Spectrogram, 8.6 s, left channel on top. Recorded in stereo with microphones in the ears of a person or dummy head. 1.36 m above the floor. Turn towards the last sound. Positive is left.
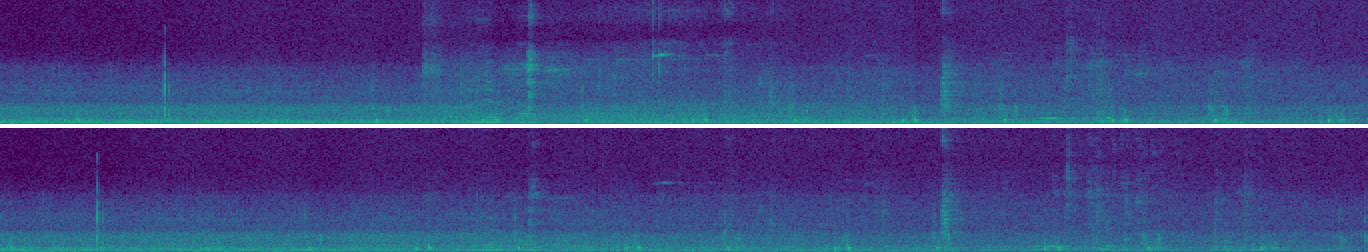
turn(degrees=-20)  # may be behind; listen again after turning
